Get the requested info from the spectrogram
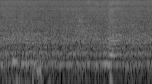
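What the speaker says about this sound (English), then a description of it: "Definitely an upping of the pitch in the buzz going on here." Bees at a hive, stirred by smoke, drone in a steady raised-pitch buzz, close and continuous with no talk.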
